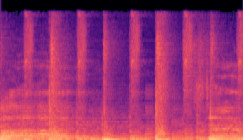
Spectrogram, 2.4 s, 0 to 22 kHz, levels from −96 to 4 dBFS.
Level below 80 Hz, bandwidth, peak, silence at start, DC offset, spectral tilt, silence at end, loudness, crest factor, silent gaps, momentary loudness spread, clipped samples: -20 dBFS; over 20 kHz; 0 dBFS; 0 s; under 0.1%; -5 dB/octave; 0 s; -17 LUFS; 14 dB; none; 6 LU; under 0.1%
